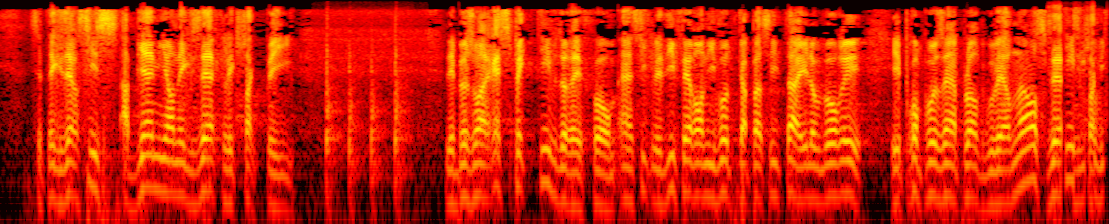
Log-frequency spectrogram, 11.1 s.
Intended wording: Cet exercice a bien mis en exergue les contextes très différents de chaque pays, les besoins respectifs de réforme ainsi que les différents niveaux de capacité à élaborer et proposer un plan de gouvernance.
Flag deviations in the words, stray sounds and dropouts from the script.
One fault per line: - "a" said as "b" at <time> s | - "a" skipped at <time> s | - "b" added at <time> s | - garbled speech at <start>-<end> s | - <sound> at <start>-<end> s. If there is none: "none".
- "contextes très différents" skipped at 2.4 s
- thud at 3.3-4.2 s
- garbled speech at 10.5-11.1 s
